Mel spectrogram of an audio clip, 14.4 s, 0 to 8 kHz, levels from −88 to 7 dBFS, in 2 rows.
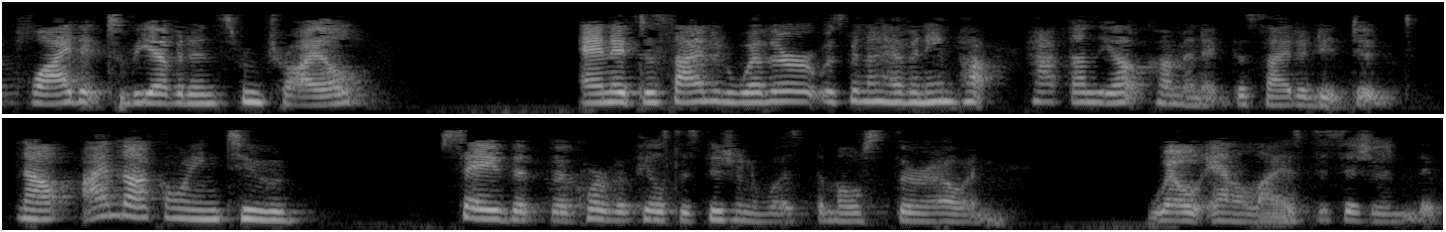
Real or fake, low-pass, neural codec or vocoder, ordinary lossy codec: fake; 7.2 kHz; codec, 16 kHz, 0.5 kbps, X-Codec, WavLM features, trained on Multilingual LibriSpeech; MP3, 24 kbps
